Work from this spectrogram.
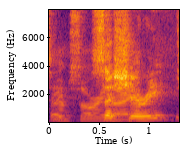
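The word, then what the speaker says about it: Chachere: a guy named Douglas Chichari. Or how do you pronounce it? I'm sorry. Sashiri, like from the seasoning.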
